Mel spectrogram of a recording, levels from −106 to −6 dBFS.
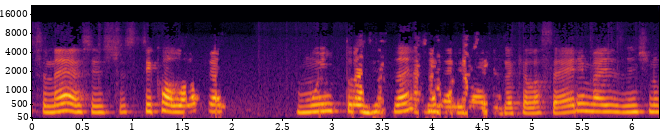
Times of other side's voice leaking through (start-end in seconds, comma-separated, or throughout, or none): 1.82-1.92, 3.20-3.55, 3.81-4.58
